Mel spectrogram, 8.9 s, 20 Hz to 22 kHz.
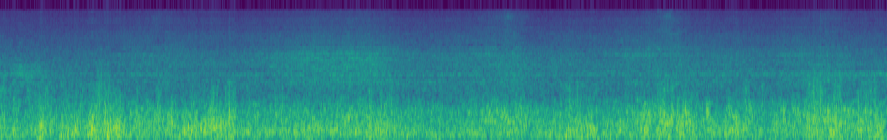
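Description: PKP Intercity ED160 (Stadler FLIRT) electric multiple unit rolling out past the platform, a steady rumble of wheels on rail as its last cars go by.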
